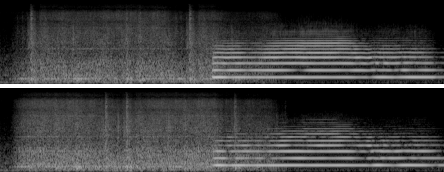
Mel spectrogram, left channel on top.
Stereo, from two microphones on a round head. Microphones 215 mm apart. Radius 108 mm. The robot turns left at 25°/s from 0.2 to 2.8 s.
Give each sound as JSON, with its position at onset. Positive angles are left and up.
{"t": 2.1, "sound": "a trumpet", "side_deg": 65, "distance_m": 0.6}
